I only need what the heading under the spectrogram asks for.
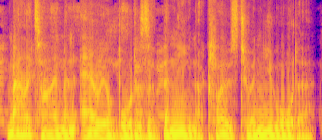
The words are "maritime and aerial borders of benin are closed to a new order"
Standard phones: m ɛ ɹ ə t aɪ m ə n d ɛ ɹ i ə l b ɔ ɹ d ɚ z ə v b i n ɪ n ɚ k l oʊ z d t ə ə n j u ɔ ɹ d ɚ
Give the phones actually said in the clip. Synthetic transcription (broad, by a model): m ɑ ɹ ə t aɪ m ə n ɛ ɹ i ə l b ɔ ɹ d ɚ z ə v b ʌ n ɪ n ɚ k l oʊ z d t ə ə n j u ɔ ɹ d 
